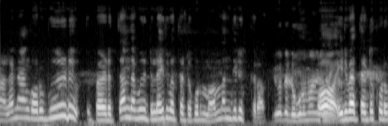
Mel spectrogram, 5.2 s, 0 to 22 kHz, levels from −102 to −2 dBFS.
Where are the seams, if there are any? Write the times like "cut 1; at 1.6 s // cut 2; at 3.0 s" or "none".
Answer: none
